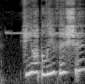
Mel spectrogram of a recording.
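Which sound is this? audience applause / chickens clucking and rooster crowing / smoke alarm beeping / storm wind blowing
smoke alarm beeping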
